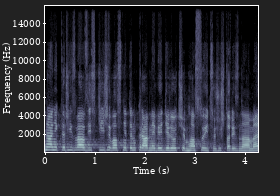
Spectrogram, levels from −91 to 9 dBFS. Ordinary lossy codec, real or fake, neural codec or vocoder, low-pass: Opus, 16 kbps; real; none; 14.4 kHz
